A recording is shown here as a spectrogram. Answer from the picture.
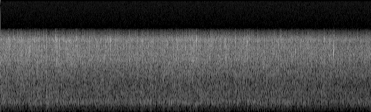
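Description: Steady rain falling, an even hiss with scattered small ticks of drops striking.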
